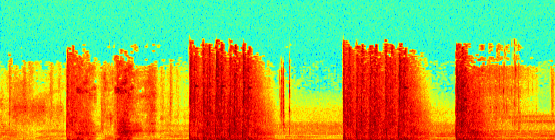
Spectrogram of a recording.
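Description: Heavy punches thud in a brawl.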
